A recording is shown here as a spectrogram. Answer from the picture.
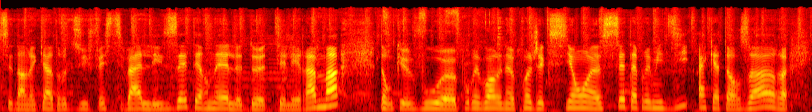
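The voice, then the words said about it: Sing-song Québécois French accent. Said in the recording (French): “Avec ton petit accent québécois. ... qui amène un petit peu de chantant”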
